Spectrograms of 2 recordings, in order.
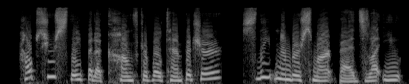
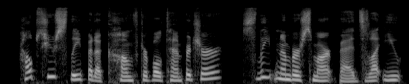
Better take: second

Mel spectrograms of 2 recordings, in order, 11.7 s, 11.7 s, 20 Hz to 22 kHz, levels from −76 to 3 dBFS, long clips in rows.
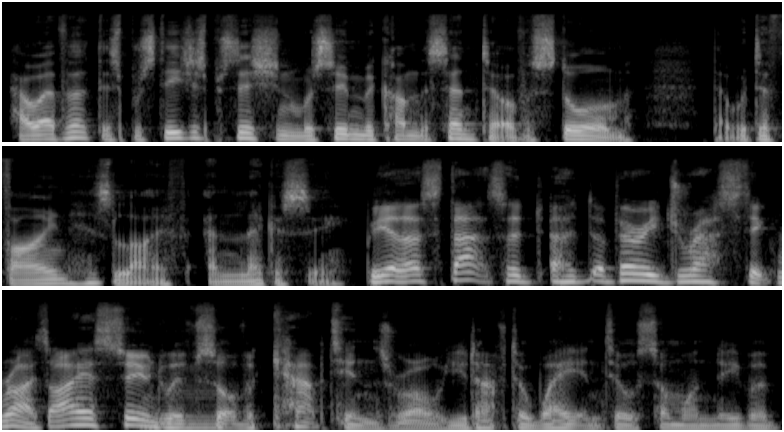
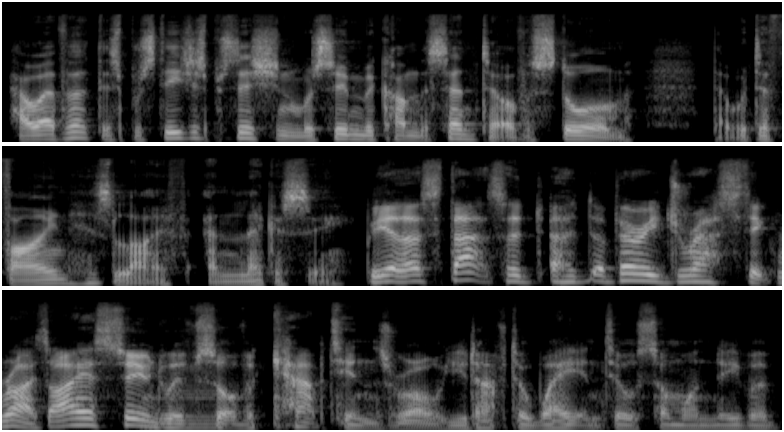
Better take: first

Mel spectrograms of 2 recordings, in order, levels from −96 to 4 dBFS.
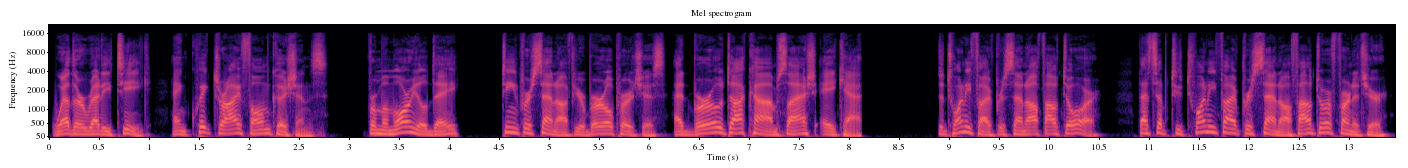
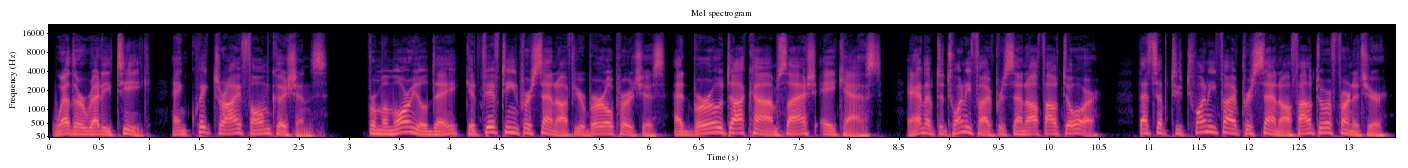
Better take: second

